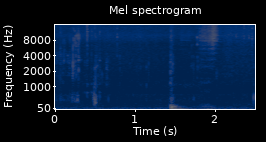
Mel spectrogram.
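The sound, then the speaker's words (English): A quiet sip of wine: a few faint wet mouth clicks, then a single soft gulp partway through, with no talking around it. “Another sip of wine.”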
